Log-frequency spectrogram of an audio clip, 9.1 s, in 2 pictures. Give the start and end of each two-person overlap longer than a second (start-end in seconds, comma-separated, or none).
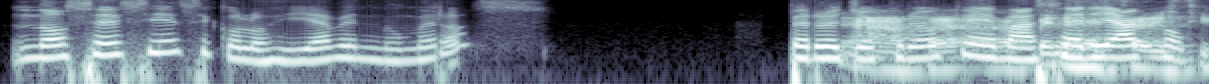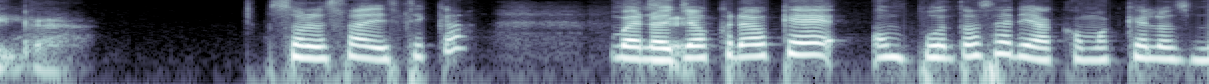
3.1-4.5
